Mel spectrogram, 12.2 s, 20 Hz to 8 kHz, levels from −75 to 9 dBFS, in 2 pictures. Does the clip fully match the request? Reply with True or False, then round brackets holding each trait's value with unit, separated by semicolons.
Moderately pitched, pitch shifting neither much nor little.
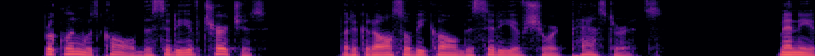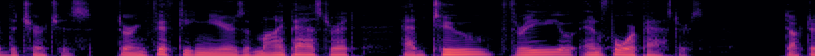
False (105 Hz; 4.0 semitones)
